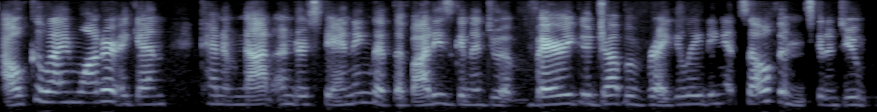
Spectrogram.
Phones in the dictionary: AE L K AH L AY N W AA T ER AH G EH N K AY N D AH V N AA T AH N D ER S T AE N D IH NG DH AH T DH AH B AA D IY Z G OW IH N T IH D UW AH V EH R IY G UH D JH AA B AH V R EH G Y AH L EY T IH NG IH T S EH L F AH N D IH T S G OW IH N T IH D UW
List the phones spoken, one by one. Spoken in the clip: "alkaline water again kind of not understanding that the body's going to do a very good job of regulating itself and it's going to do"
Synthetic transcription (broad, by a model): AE L K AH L AY N W AA T ER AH G EH N K AY N D AH V N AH T AH N D ER S T AE N D IH NG DH AH T DH AH B AA D IY Z G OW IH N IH D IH AH V EH R IY G UH D JH AA B AH V R EH G Y AH L EY T IH NG IH T S EH L F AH N IH T S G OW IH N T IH D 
